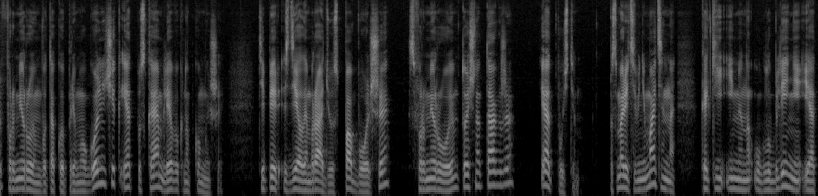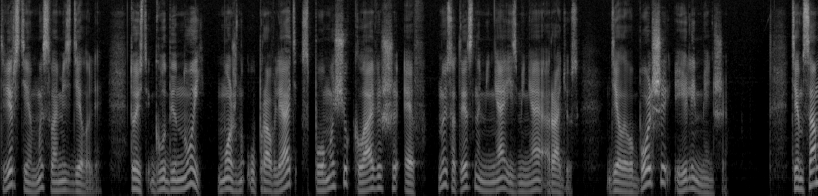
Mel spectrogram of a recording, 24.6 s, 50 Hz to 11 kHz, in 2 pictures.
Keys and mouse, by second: 3.7 f, 6.9-8.4 drag, 9.0-16.2 middle drag, 17.6 f, 21.5 f, 22.1 click, 23.0-24.3 middle drag.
